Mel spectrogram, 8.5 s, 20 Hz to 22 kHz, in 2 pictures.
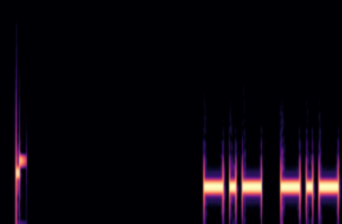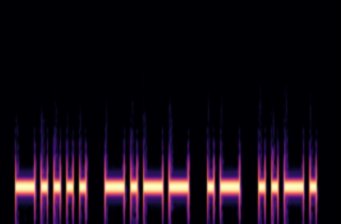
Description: Morse code, heard as a keyed tone, about 16 wpm, 700 Hz. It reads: KK6YAF
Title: USA Call Signs - 6 Characters - Repeated 3x - 15wpm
